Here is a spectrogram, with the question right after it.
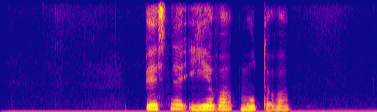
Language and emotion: Russian, neutral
